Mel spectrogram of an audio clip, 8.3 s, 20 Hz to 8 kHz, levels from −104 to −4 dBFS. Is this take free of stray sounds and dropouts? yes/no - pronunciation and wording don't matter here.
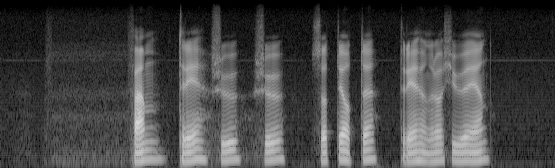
yes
